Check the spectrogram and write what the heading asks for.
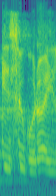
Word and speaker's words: Kintsukuroi: Sí, tranquilo, se llama Kintsukuroi. Lo que pasa que, bueno, al principio es un poco raro, pero realmente se pronuncia tal como se lee, digamos, no hay ninguna pronunciación más, pero sí es verdad que hay algunos fonemas ahí que se juntan raros.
